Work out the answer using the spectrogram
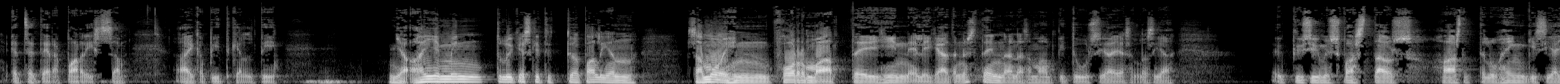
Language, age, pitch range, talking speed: Finnish, 30-49, 75-115 Hz, 75 wpm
